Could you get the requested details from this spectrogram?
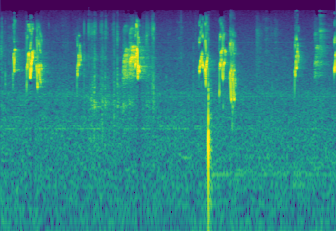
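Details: Young pet parrotlet indoors, wanting to play with another bird: scattered high, squeaky chirps in small bursts separated by quiet gaps, one sharp click midway.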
